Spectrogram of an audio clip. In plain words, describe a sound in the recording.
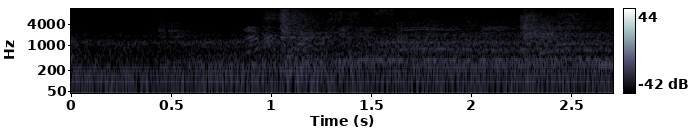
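A car scrapes and knocks against a metal pole.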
